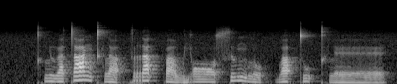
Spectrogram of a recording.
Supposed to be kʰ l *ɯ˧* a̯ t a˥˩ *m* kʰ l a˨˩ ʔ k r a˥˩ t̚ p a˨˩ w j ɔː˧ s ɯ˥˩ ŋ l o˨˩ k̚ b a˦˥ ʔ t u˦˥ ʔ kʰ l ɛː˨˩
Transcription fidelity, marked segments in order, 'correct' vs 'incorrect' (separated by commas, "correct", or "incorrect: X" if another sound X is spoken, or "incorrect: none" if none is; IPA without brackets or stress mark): correct, incorrect: ŋ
